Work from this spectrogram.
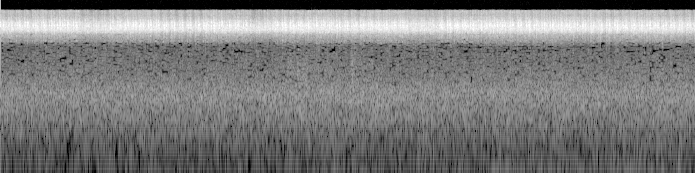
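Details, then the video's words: Chirping of crickets, sound produced by stridulation as a wing scrapes the serrated vein of the opposite wing; a continuous piercing high trill with slight rhythmic shimmer and gentle swells in loudness, nothing else audible. "cricket sound"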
